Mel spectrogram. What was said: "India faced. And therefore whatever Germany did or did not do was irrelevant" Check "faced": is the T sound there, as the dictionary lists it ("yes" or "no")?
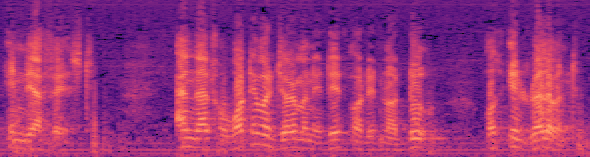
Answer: yes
